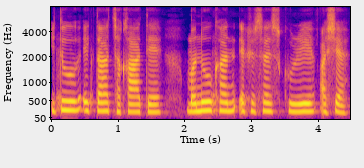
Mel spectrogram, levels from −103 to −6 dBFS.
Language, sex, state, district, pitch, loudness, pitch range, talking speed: Nagamese, female, Nagaland, Dimapur, 220 Hz, -15 LUFS, 210-230 Hz, 105 wpm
